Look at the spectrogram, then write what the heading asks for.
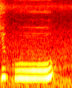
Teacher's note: वाव साकिन से पहले पेश आ रहा है, वाव मद्दा हो रहा है, लिहाजा वाव मद्दा को एक अलिफ यानी 2 हरकत के बराबर खींच के पढ़ेंगे। काफ वाव पेश कू।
